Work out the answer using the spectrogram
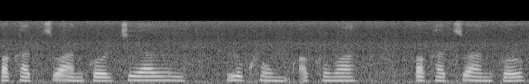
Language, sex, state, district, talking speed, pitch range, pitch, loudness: Mizo, female, Mizoram, Aizawl, 135 wpm, 135-180 Hz, 170 Hz, -17 LUFS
